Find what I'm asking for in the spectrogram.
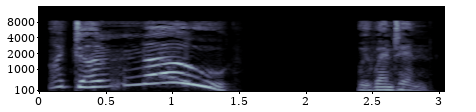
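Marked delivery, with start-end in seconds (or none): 0.1-1.5 high, drawn-out protest; very high, slow boyish answer; baffled boy. A narrator's reading. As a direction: stretch it out slowly at high pitch. Tim answers sceptical inspector.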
